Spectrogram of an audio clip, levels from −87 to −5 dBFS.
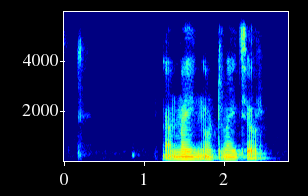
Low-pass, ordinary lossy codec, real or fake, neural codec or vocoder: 5.4 kHz; Opus, 32 kbps; real; none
